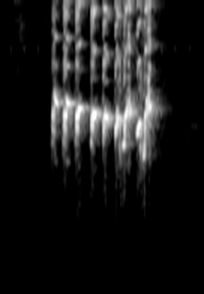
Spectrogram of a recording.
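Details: Sooty-headed bulbul call used as training material so other bulbuls respond: one clean, rapid string of about eight bright chattering notes, sliding slightly lower at the end, in silence.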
